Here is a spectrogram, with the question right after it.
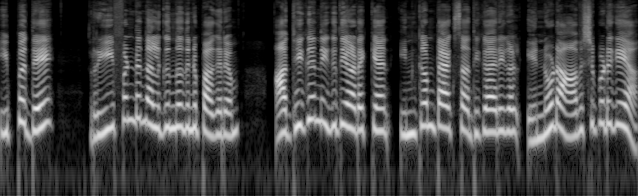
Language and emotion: Malayalam, angry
